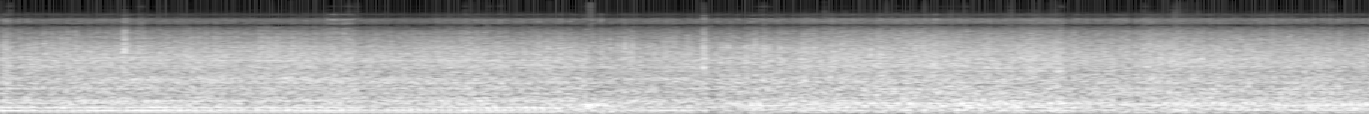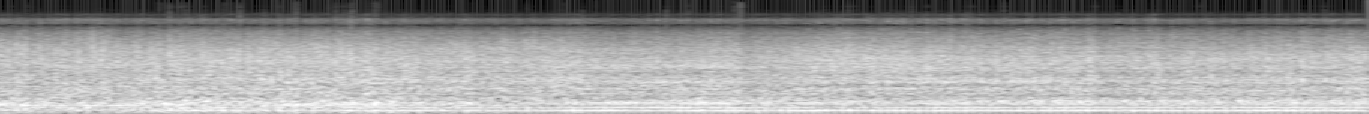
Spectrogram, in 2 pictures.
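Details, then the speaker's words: Snow blower small single-cylinder gas engine after replacing the clogged carburetor, test run outdoors: steady, even buzzing run with no stumbles or surging; running cleanly and healthy. "I stopped it because I didn't want it to get too far running inside, but that gave me confidence to go ahead and put on this bracket here, and then now I will come out here and I will fire it up and make sure it runs well here."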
